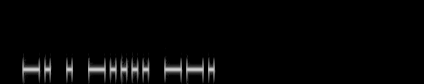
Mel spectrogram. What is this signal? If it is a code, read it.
Morse code, heard as a keyed tone, about 22 wpm, 700 Hz. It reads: NE6G
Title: USA Call Signs - 4 Characters - 22wpm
